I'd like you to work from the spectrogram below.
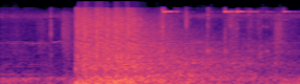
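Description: A sudden burst of gunfire erupts in XCOM Long War as shots are fired at a Muton alien, loud and close, then decaying into a lingering rumble with no talking.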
